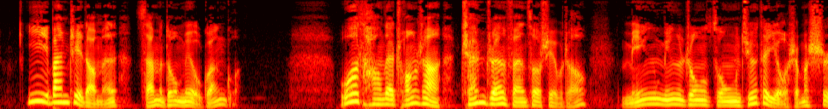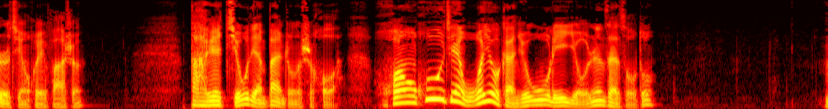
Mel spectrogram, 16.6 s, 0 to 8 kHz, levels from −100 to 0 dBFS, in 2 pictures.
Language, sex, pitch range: Chinese, male, 100-165 Hz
